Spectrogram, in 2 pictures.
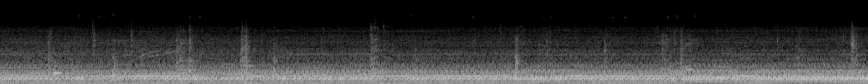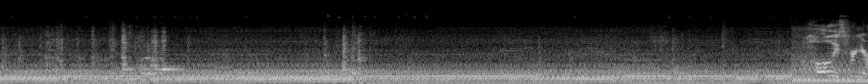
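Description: Mini excavator's diesel engine running steadily under the operator's seat while the hydraulics work the boom, heard from inside the cab, with a few sharp knocks scattered through.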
